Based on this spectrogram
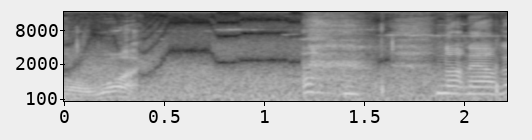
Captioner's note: Jodie laughs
